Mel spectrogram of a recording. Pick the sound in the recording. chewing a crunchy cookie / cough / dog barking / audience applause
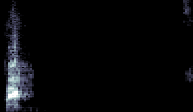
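dog barking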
